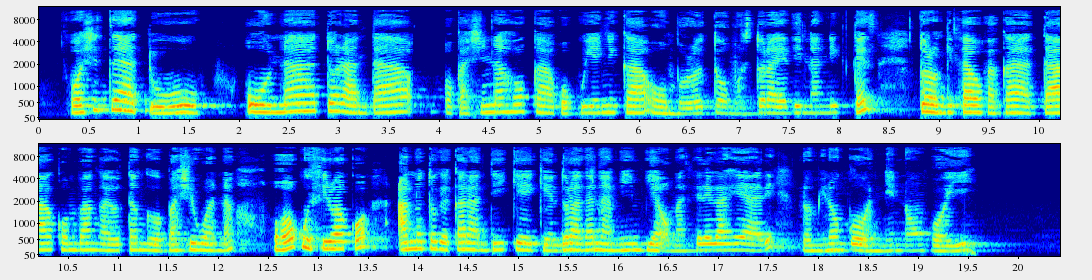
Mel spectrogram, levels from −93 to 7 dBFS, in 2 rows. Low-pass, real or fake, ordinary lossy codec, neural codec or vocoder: 10.8 kHz; real; AAC, 32 kbps; none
